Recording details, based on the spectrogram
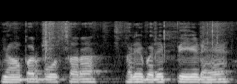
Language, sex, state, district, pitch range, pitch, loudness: Hindi, male, Uttar Pradesh, Shamli, 115-120 Hz, 120 Hz, -14 LUFS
